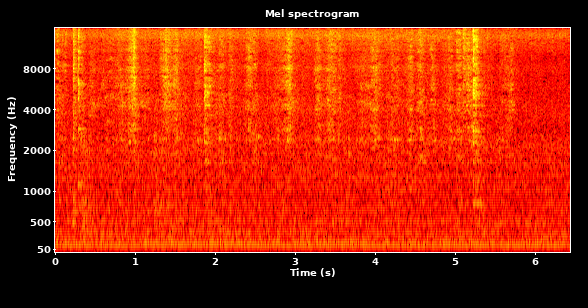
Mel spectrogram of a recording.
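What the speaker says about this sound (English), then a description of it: "Let's stir that around a little bit until smooth." A spoon stirs Thai chicken curry in a pan, scraping and rubbing steadily against the metal with a faint sizzle and a low hum behind it, close and continuous.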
